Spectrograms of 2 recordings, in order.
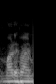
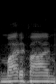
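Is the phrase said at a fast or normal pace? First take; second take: fast; normal. First: The phrase is said quickly, run together. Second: The phrase is said at a normal pace. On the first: "we were trying to learn how to say it fast" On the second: "the operative phrase in bluegrass"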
